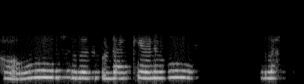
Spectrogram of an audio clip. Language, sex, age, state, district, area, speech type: Odia, female, 18-30, Odisha, Koraput, urban, conversation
